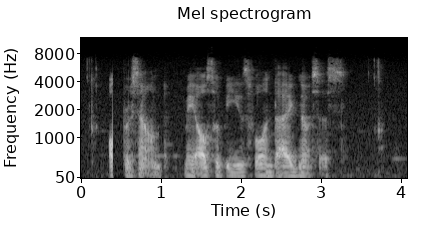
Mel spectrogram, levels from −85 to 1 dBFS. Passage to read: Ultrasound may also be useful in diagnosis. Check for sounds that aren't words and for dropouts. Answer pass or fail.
fail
